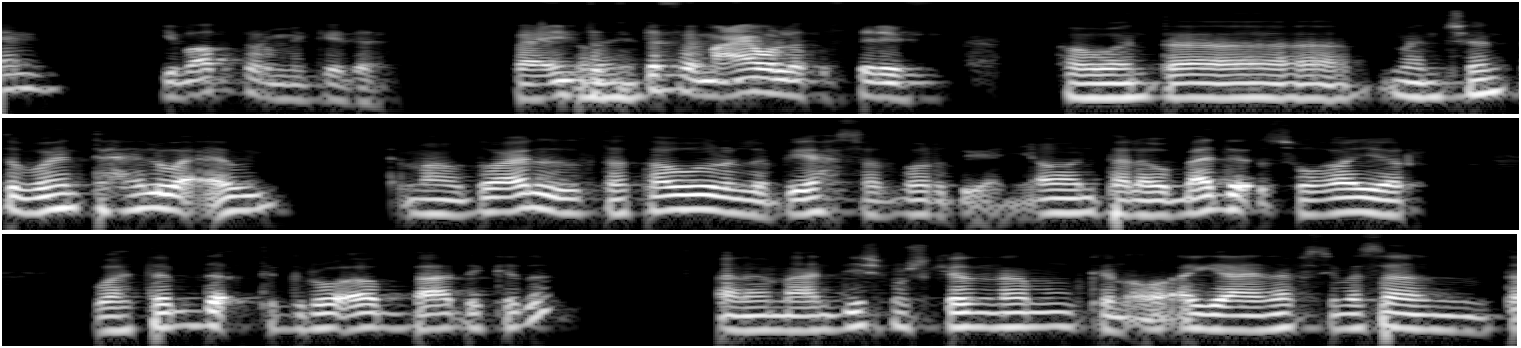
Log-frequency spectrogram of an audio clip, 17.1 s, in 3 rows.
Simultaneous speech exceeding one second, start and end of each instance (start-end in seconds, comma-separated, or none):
none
